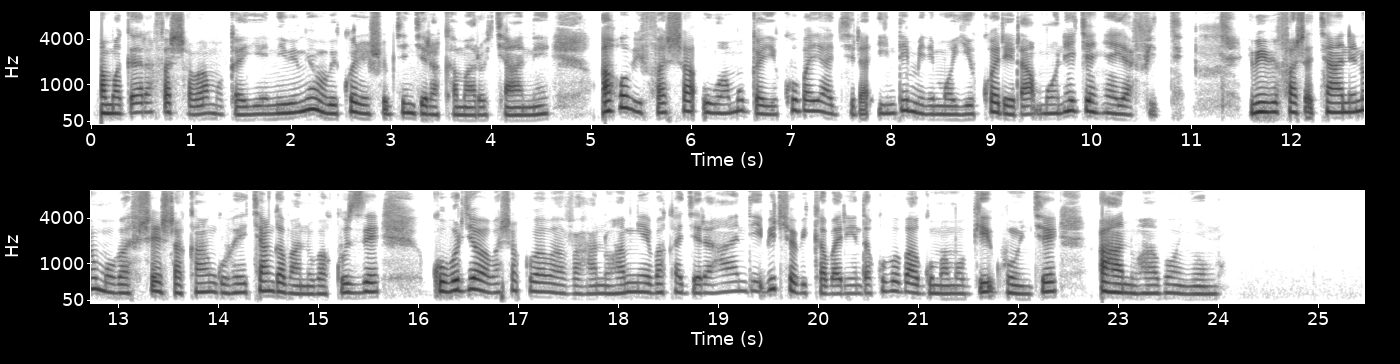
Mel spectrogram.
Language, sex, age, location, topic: Kinyarwanda, female, 25-35, Kigali, health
